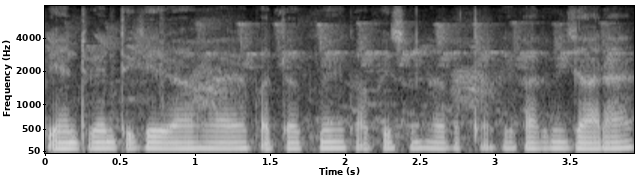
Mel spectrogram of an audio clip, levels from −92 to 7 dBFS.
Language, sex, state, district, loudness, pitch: Hindi, male, Bihar, Samastipur, -17 LUFS, 115 Hz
